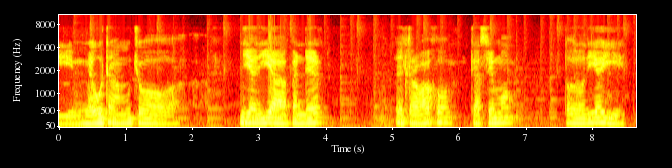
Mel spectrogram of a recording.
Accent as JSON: {"language": "Spanish", "town": "El Maitén", "region": "Chubut", "country": "Argentina", "said": "Yo vengo de Maitén. Lugar, un pueblito que era chico y ahora se está haciendo grande y bueno, y cada día está creciendo el pueblo."}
